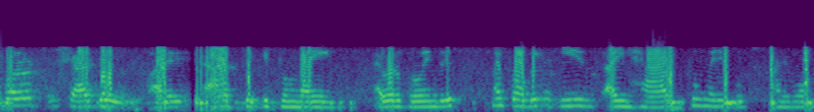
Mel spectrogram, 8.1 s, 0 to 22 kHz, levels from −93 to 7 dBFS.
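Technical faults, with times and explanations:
Throughout, integer overflow: peaks driven about 8 dB past full scale wrap to the opposite sign instead of limiting, so a small share of loud samples crack violently.
1.78 to 1.97 s and 5.36 to 5.49 s, lost AMR speech frames: the decoder repeats the last pitch and vocal-tract settings with falling gain. The 160 ms gap, which fits eight 20 ms frames, smears and fades toward silence. The 60 ms gap is briefly drawn out and fading.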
